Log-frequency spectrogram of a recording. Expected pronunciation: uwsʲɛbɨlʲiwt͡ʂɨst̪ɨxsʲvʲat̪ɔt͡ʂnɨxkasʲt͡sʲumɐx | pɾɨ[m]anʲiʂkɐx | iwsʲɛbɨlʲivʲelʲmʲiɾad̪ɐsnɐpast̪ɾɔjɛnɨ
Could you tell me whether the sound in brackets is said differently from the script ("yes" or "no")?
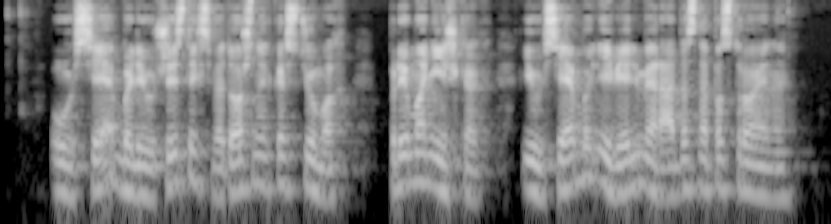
no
